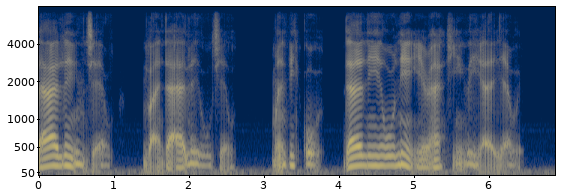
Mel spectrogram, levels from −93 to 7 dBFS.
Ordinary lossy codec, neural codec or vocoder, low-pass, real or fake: none; autoencoder, 22.05 kHz, a latent of 192 numbers a frame, VITS, trained on many speakers; 7.2 kHz; fake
